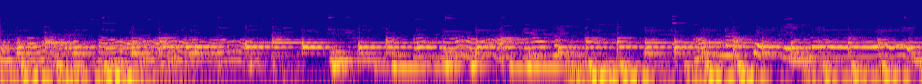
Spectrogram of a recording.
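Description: Javanese jaranan music from a gamelan-style ensemble: a wavering, held melody line over hand-drum patterns and a steady percussion beat.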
